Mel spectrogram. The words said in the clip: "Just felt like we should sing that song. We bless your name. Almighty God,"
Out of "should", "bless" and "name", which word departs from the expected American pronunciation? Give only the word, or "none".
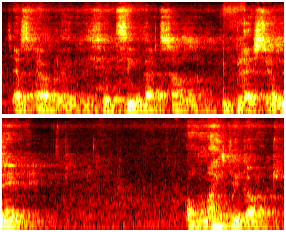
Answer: should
